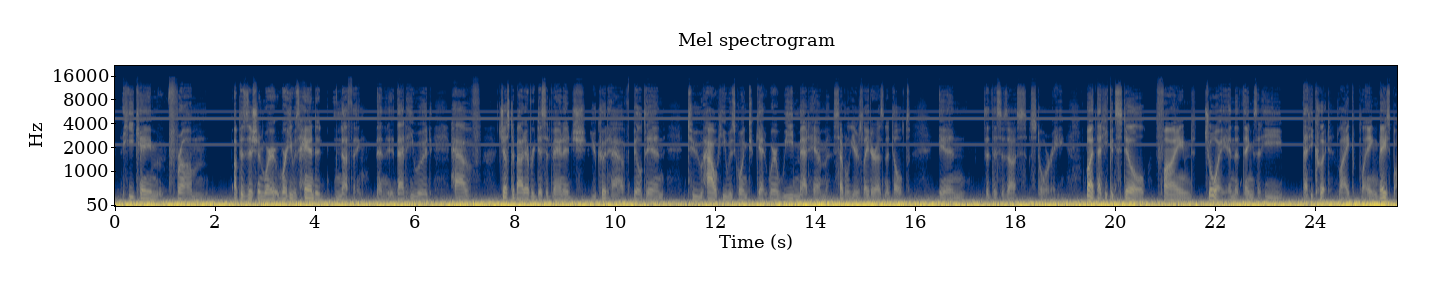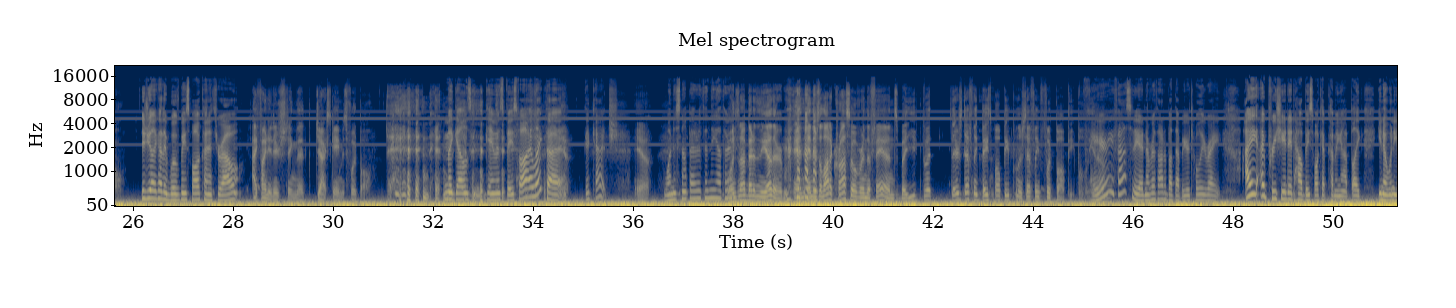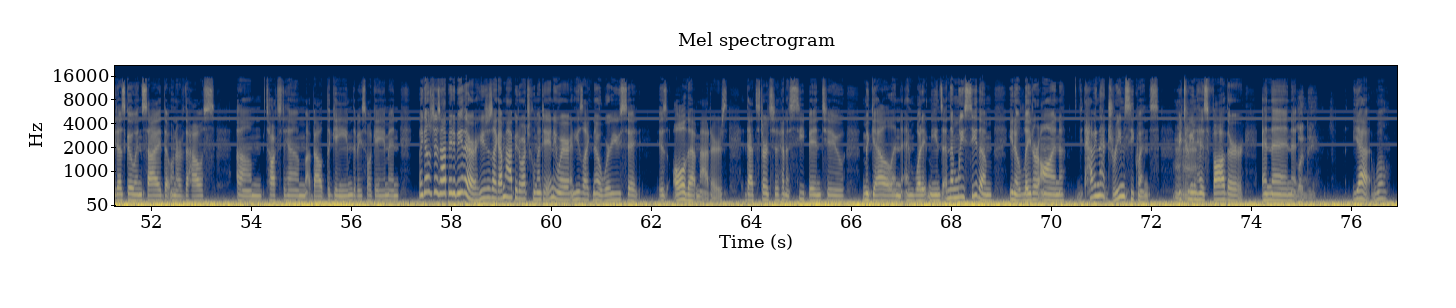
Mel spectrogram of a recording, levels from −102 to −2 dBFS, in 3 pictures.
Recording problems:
low rumble; noticeable; throughout; 10 dB below the speech
high-pitched whine; faint; throughout; 4.5 kHz, 25 dB below the speech

